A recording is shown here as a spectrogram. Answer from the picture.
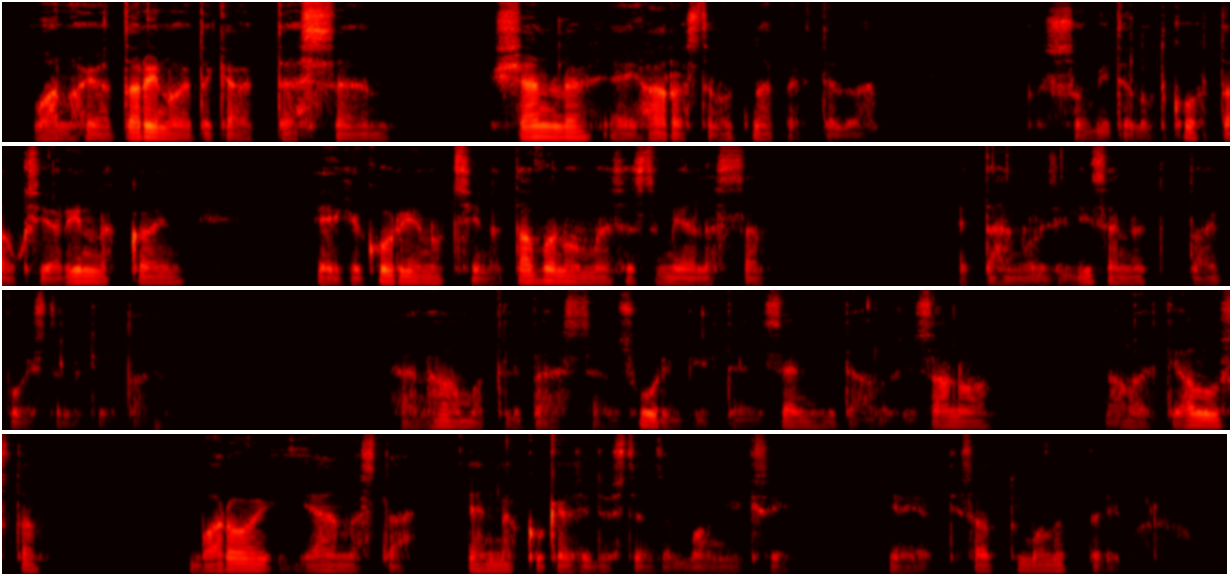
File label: voice over finnish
